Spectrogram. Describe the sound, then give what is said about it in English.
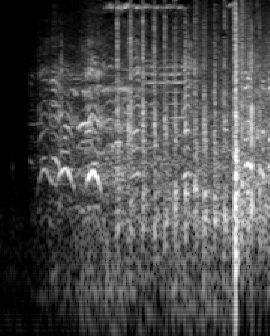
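Bangs of police firing tear gas at protesters outside Kenya's electoral commission in Nairobi during an election-rerun dispute, with crowd voices shouting as demonstrators retreat. Many sharp pops rise over the voices, the loudest crack near the end. “The sounds of police firing tear gas and protesters in retreat filled the air outside Kenya's Electoral Commission Tuesday”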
